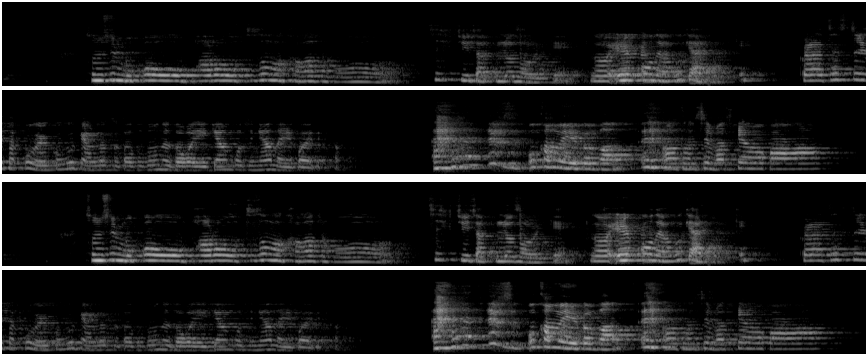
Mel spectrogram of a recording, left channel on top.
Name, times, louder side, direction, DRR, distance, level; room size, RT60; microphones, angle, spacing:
voice 1, 0.8-3.9 4.3-7.5 12.9-15.3, right 2 dB, 40° right, 6 dB, 3.1 m, -33 dB
voice 2, 8.0-11.8 15.2-16.8, left 4 dB, 40° left, 5 dB, 3.5 m, -39 dB
24.5 x 22.5 x 9.9 m, 0.85 s
head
